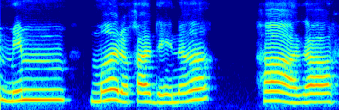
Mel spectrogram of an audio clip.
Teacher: یہاں پر ہم نون الف پہ سکتہ کریں گے اور پھر ہاذا پڑھیں گے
